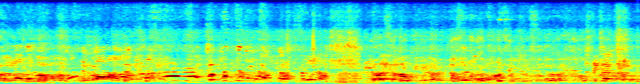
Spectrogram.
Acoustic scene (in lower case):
restaurant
